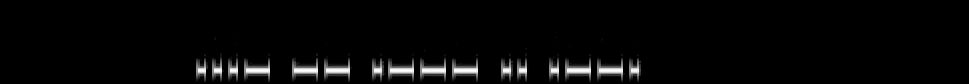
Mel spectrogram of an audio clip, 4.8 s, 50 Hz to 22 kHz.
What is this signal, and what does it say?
Morse code, heard as a keyed tone, about 30 wpm, 700 Hz. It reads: VMJIP
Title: Code Groups - 5 Letter:Numbers - 30wpm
